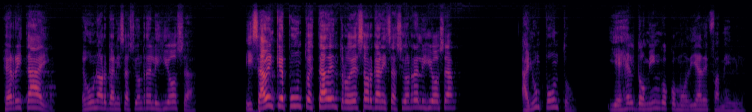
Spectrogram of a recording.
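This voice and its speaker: In a church with big-room sound, a Colombian man with a high voice preaches a sermon at normal speed. He asks the congregation questions and has them call back the answers.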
